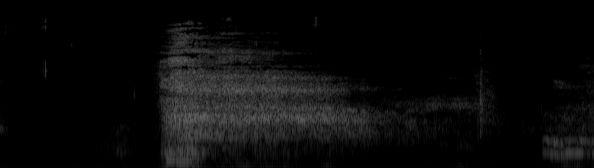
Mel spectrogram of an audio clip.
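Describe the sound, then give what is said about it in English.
A single long, breathy yawn, loud at first and slowly trailing off over about three seconds, followed by a voice starting to speak. “And a yawn, yeah, sounds good.”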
